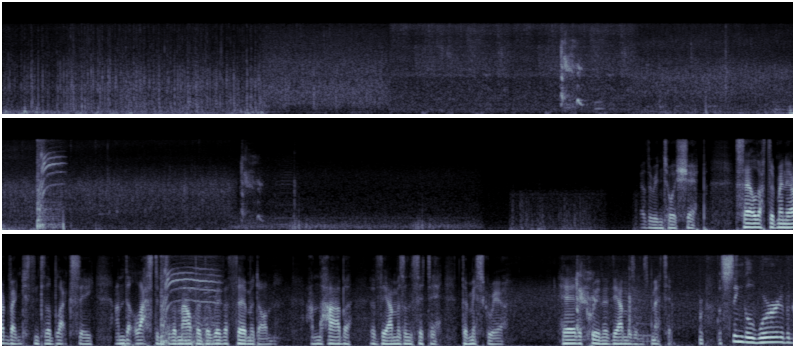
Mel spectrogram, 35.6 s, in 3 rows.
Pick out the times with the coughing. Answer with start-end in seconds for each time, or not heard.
8.3-9.1, 15.4-16.3, 32.3-33.6.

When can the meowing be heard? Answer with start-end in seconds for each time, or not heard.
11.8-12.8, 25.5-27.1.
